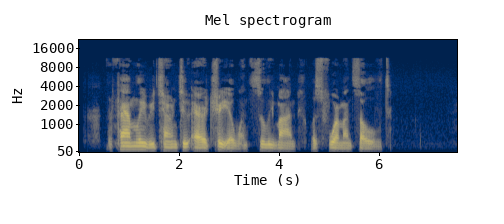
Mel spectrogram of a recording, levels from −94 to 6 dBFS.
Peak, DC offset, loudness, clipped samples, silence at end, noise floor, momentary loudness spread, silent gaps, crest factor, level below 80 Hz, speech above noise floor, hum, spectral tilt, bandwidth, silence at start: -2 dBFS; under 0.1%; -21 LUFS; under 0.1%; 1.4 s; -71 dBFS; 17 LU; none; 20 dB; -64 dBFS; 50 dB; none; -4.5 dB/octave; 11.5 kHz; 0.6 s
